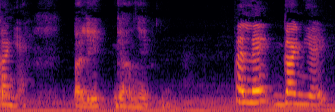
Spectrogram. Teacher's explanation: S at the end of Palais should be silent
